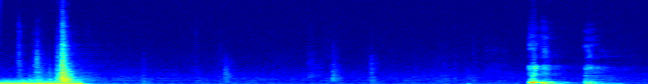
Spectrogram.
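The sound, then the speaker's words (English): An office door opens with a loud rattling creak, followed by a few faint clicks, then two sharp knocks of the door shutting. “Turn left out of the office door.”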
